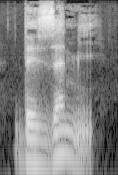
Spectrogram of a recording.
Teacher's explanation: And if you make the liaison, so the link between the two, you will get des amis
